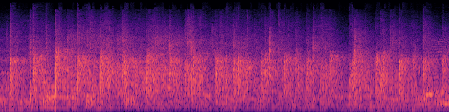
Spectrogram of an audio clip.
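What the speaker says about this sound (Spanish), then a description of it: "Un fuerte aplauso para él." A church congregation applauds a brother who is about to speak, with brisk clapping spread across the room and voices talking underneath.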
